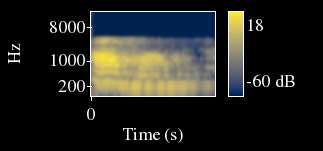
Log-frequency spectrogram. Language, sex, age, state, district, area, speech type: Tamil, female, 18-30, Tamil Nadu, Tirunelveli, urban, conversation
